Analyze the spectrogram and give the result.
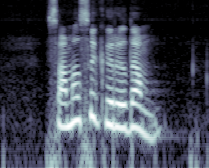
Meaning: standard form of சமஸ்கிருதம் (camaskirutam)
- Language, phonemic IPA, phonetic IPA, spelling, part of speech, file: Tamil, /tʃɐmɐtʃʊɡɪɾʊd̪ɐm/, [sɐmɐsʊɡɪɾʊd̪ɐm], சமசுகிருதம், proper noun, Ta-சமசுகிருதம்.ogg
